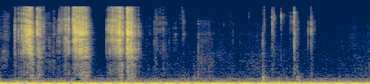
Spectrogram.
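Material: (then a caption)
Ice. Long nails scratch and tap the frosty top of a large, solid, round ice block resting on a towel. Three bright, hissing scratches come first, followed by a series of short, sharp, crisp taps over a steady low hum.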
